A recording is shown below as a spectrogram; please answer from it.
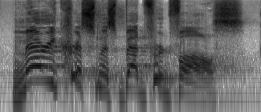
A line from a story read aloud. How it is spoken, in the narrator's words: he shouts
